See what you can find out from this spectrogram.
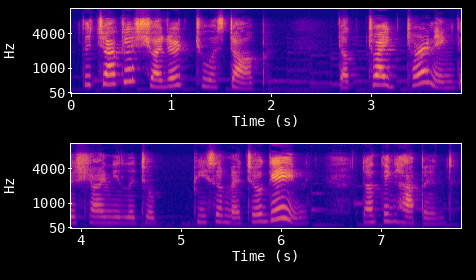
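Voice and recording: A fairly bright tone at a fairly slow pace, ordinary pitch variation, faint music in the background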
